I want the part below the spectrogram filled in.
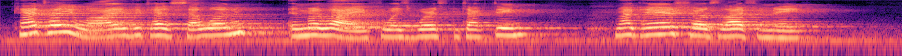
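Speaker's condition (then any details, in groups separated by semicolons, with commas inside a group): Down syndrome; present from birth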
